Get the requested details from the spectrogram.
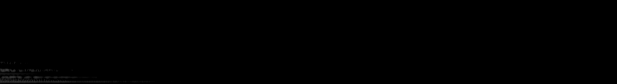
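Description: A lute chord rings and slowly dies away.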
